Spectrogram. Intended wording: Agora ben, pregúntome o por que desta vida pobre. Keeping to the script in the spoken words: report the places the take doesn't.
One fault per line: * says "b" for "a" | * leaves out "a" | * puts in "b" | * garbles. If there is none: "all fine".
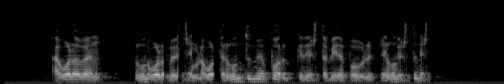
* garbles
* garbles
